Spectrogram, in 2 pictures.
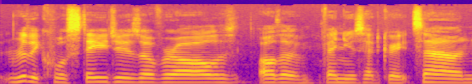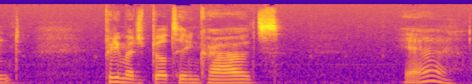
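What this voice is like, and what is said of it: Canadian accent. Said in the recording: “originally Canadian ... You can probably hear the accent.”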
